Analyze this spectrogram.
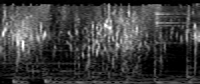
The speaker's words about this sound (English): I'm gonna water the plants.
